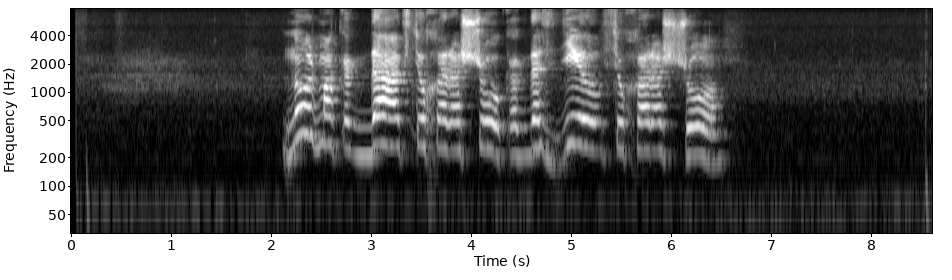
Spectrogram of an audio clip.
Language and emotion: Russian, positive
